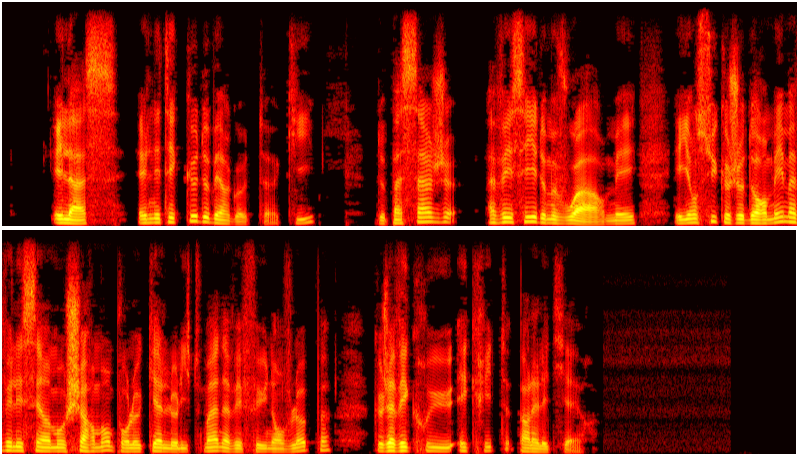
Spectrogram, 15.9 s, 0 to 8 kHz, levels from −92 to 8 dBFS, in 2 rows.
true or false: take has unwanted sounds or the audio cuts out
false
